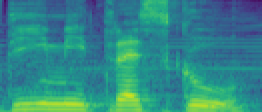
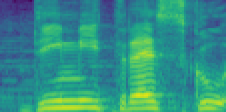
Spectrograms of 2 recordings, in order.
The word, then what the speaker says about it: Dimitrescu: all right it's pronounced dimitrescu all right dimitrescu it's not that hard even the game developers got it wrong striking what are we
